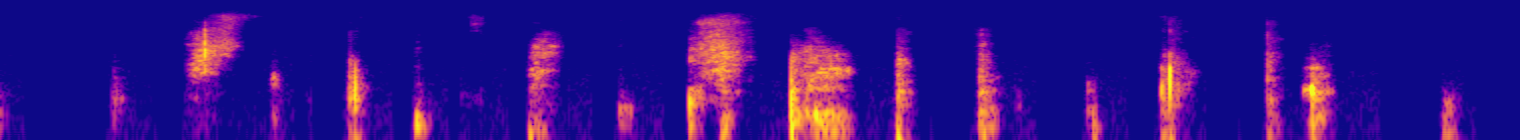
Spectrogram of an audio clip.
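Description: A chalkboard eraser rubs and scrapes across a board in short strokes.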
